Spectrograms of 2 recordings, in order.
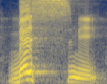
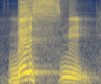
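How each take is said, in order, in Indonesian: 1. Vokal pertama terdengar seperti 'e' pendek. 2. Vokal pertama terdengar seperti 'e' pendek.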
